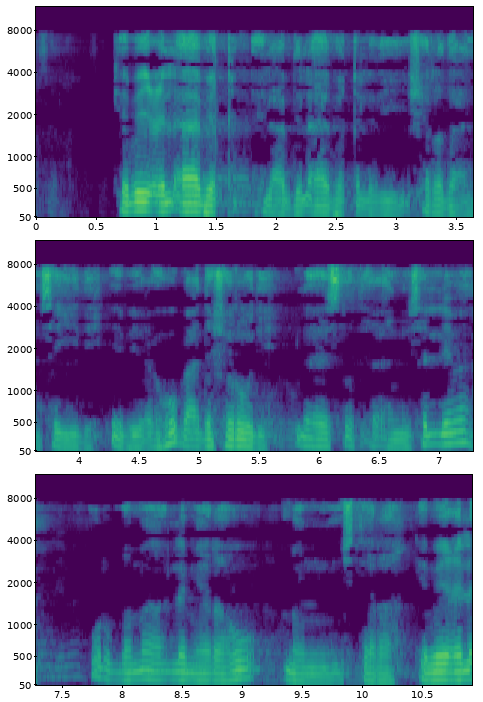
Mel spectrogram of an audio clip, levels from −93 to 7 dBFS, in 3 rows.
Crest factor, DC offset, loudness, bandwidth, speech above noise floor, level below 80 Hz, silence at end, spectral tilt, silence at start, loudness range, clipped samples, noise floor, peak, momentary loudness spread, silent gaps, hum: 22 dB; under 0.1%; -26 LUFS; 8 kHz; 41 dB; -64 dBFS; 0 s; -4 dB/octave; 0.05 s; 5 LU; under 0.1%; -67 dBFS; -6 dBFS; 13 LU; none; none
